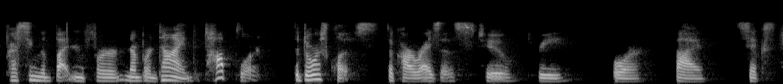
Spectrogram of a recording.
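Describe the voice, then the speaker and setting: A woman's voice: on the low side, gravelly, a bit bright, dull audio. A woman reading stage directions as scripted narration at a screenplay table read.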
